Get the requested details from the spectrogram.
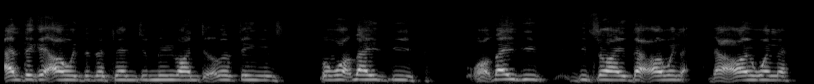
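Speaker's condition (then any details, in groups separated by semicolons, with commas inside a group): Cerebral palsy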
